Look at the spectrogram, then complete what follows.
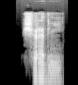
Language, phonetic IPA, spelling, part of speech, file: Polish, [ˈɕrɛdʲɲi], średni, adjective, Pl-średni.ogg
